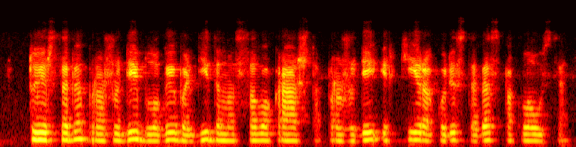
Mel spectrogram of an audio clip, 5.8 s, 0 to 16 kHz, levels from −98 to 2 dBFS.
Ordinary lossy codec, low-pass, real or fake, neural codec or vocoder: Opus, 16 kbps; 7.2 kHz; real; none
